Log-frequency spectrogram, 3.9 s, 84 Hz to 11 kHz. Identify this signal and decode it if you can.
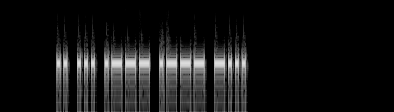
Morse code, heard as a keyed tone, about 36 wpm, 700 Hz. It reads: ISJJB
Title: Five Challenging Letter-Number Combinations 35wpm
